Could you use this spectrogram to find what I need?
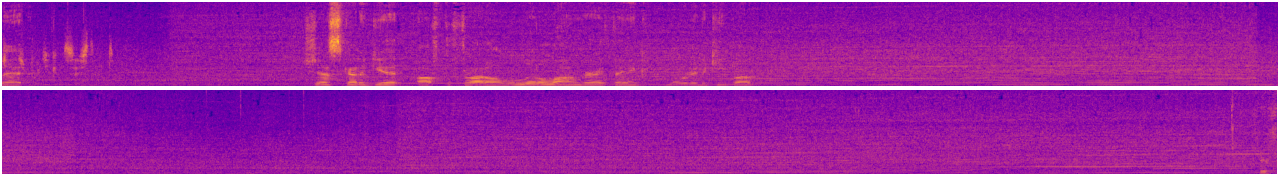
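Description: Other race car engines drone close by.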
